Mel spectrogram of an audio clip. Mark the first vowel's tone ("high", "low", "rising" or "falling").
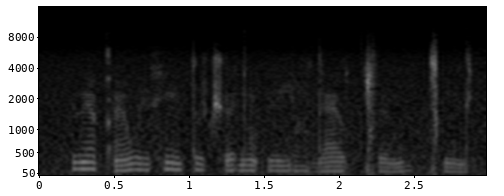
falling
